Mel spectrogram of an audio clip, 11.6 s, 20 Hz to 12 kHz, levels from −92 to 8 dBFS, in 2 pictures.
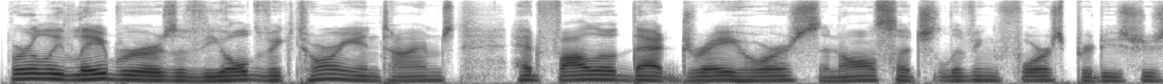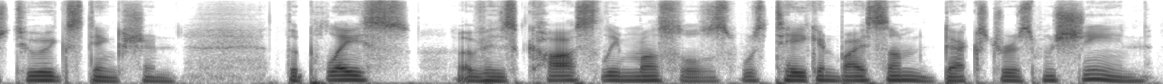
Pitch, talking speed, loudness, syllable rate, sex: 125 Hz, 170 wpm, -18 LUFS, 5.4 syllables/s, male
